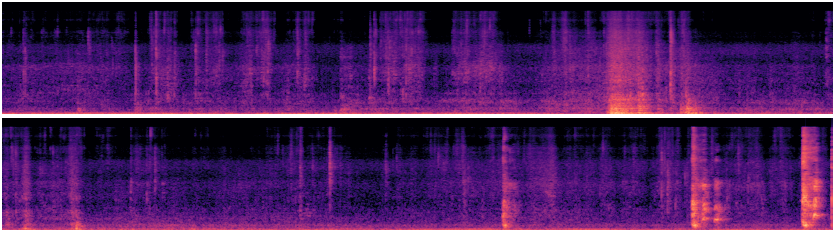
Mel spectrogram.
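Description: A hand smears wet plaster against a wall with soft scraping.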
